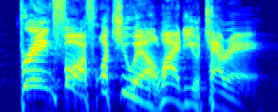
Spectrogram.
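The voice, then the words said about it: Put-on British accent. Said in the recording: “I'm sure he talked with a British accent too”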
